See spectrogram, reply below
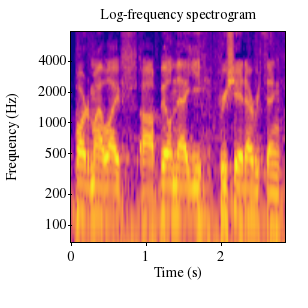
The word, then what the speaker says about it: Nagy: Everyone that talks about him calls him Nagy. And then I saw Patrick Finley tweet out that he asked him, what is the pronunciation of your name, and he told him Neggy, N-E-G-G-Y.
